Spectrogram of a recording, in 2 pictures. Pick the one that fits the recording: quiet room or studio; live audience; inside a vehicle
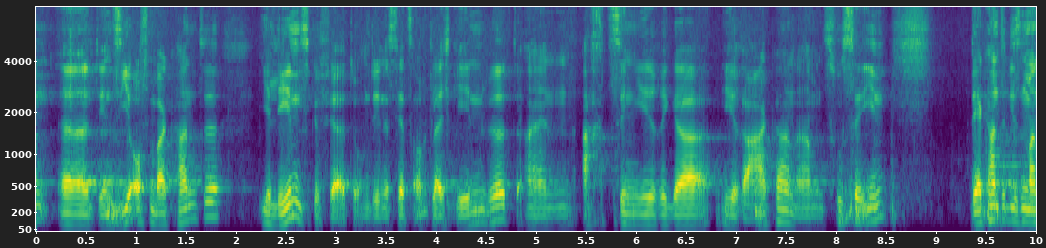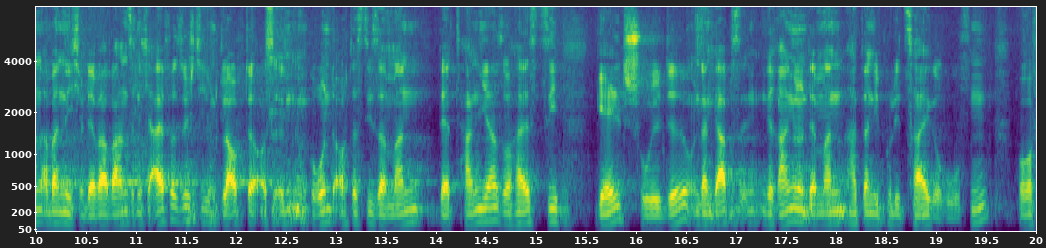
live audience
